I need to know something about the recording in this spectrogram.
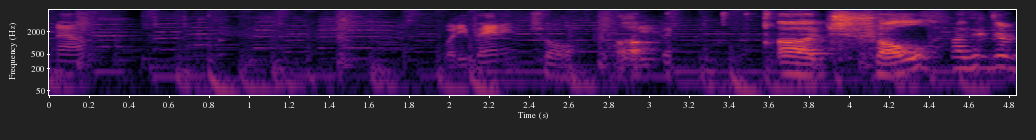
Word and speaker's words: Chuul: Yeah, they are called Chul.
